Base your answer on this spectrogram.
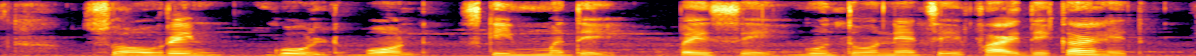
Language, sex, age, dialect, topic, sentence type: Marathi, female, 36-40, Standard Marathi, banking, question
